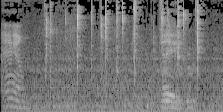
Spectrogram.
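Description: A woman's wordless voice sliding down in pitch twice, once near the start and once near the end, over scattered light clicks and taps and a steady low hum.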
